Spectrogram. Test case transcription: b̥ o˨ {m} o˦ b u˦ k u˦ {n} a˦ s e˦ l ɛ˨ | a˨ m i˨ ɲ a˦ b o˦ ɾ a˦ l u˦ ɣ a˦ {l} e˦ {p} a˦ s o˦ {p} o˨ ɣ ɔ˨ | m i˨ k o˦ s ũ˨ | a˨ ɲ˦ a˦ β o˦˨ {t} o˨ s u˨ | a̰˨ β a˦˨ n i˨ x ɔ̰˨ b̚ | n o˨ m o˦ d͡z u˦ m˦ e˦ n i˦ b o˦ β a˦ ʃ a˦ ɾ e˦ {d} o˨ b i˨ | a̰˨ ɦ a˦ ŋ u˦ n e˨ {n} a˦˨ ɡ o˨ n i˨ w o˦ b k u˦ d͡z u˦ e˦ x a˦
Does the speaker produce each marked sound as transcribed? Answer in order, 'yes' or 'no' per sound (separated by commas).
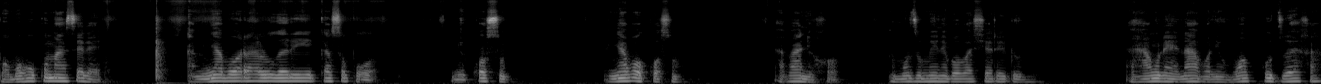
yes, no, no, no, yes, no, yes, yes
